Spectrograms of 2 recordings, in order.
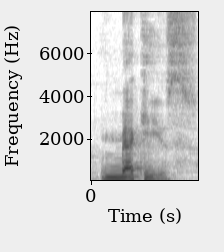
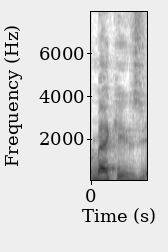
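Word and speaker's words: Mekies: confusing to me because they say this is Lauren Mecky's. Okay it's Lauren Mecky's. I don't care what this says. No cuz you watch any F1 race and they call them Mecky's.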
